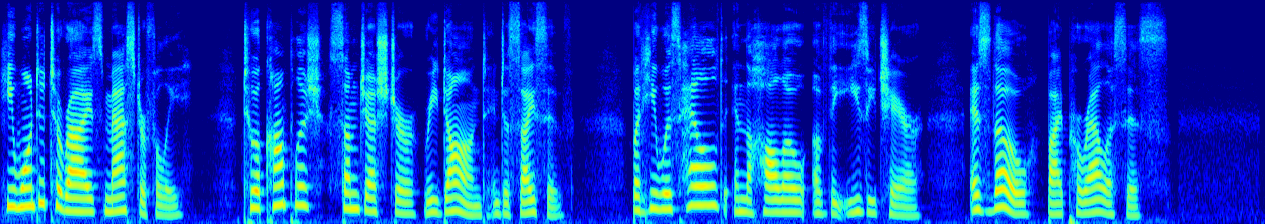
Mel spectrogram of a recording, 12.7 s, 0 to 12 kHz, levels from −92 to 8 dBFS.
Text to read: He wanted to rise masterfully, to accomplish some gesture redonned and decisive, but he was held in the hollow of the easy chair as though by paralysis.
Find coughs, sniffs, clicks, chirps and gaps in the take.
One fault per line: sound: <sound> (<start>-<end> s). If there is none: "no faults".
no faults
